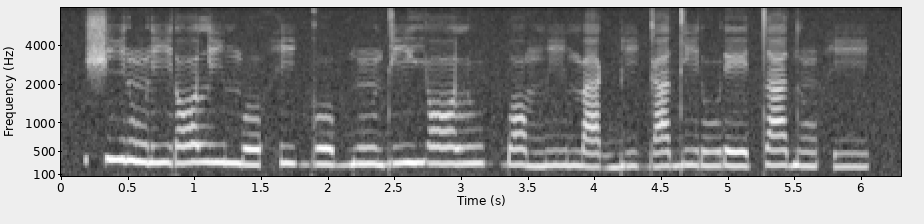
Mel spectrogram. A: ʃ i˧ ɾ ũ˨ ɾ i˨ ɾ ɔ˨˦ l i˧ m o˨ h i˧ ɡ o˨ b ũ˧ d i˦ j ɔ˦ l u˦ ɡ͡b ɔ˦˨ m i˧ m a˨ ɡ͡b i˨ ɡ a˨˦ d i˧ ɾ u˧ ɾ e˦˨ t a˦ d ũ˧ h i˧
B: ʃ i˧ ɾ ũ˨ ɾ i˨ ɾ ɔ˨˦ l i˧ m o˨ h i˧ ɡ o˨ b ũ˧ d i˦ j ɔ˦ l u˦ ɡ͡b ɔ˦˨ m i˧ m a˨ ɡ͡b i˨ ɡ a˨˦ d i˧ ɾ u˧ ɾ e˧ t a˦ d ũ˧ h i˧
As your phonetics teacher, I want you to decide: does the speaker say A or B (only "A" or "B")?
B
